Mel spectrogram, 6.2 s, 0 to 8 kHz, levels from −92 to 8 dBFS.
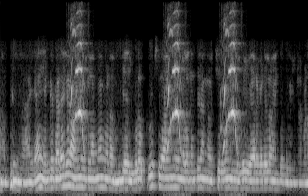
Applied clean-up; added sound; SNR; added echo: none; Dog; 2 dB; reverberation time 0.3 s.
